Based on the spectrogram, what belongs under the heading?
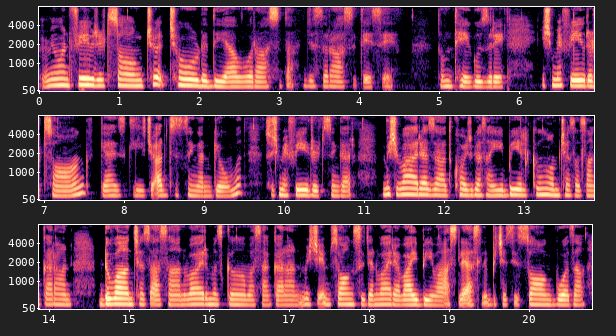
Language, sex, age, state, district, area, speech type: Kashmiri, female, 30-45, Jammu and Kashmir, Ganderbal, rural, spontaneous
